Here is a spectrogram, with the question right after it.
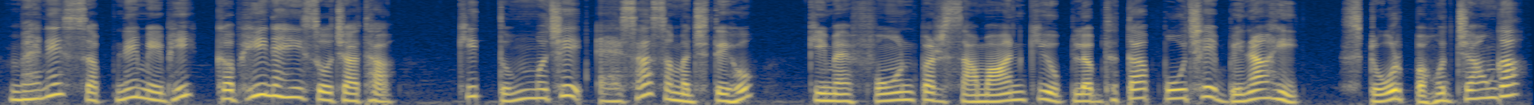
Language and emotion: Hindi, disgusted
